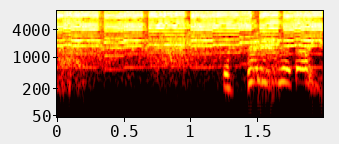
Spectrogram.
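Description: A person plunging into river water: a splash lasting about a second at the start, under loud background music. A voice calls out "Ah" near the end.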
